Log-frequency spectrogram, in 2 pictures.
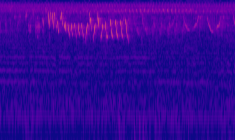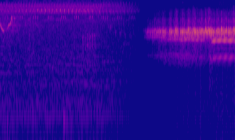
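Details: Cope's gray treefrogs (Dryophytes chrysoscelis) give loud, harsh, fluttering buzzing trills in a late June–mid July summer chorus, with cricket frogs' rapid clicking notes like clacking ball bearings.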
